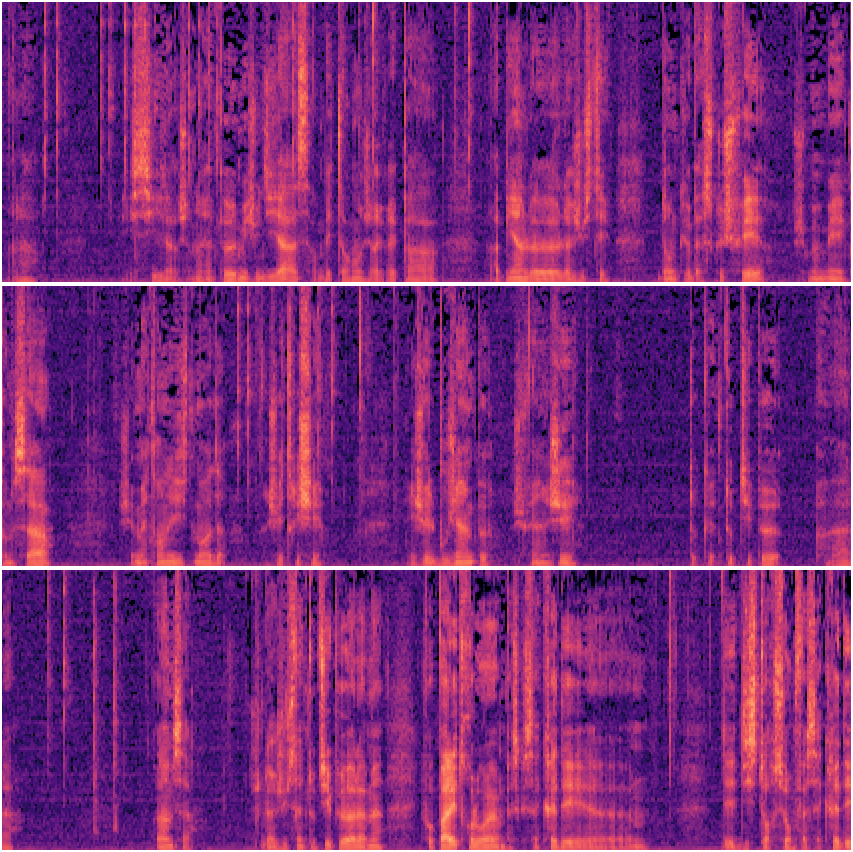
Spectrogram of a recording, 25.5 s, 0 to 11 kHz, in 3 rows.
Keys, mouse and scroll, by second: 3.8 right click, 5.8 middle click, 7.3 middle click, 11.0 click, 14.3 g, 19.1 middle click.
